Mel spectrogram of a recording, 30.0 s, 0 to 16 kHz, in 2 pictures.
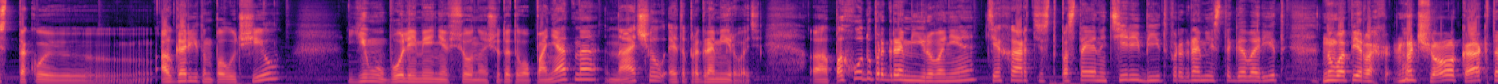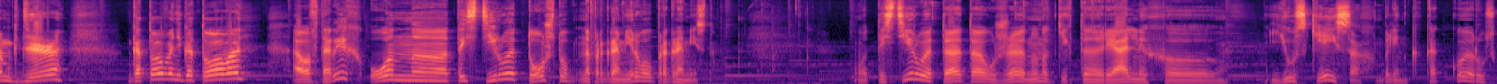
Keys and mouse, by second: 21.2 click, 24.7 g, 25.8 click, 26.3-27.9 middle drag.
